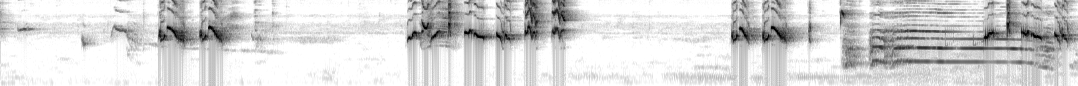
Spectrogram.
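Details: Orange-headed thrush song meant to trigger singing in moulting or reluctant birds: three separate bursts of quick, scratchy, warbled notes divided by short silences, ending with a long, full-toned note beneath continued chatter.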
